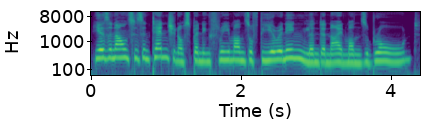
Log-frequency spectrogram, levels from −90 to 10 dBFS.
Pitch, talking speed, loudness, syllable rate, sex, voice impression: 215 Hz, 245 wpm, -19 LUFS, 5.9 syllables/s, female, feminine, adult-like, tensed, powerful, clear, fluent, intellectual, friendly, slightly unique, lively, slightly sharp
